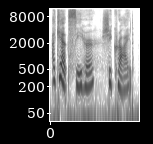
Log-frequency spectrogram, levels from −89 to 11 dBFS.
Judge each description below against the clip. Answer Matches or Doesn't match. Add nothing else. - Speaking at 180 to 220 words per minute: Matches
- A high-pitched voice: Matches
